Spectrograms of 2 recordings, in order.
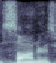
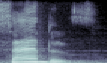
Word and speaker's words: Sanders: I thought he's just a chicken guy, you know, like like Sanders or Saunders or whatever, however you pronounce his name. Yeah, sure. There's no you in it, John. It's Sanders.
